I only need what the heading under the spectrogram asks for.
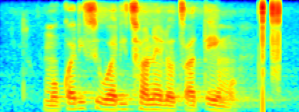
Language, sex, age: Tswana, male, 19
